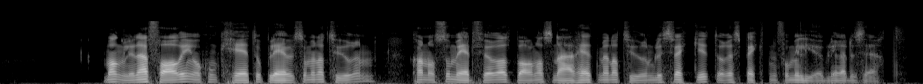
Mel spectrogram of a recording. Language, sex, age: Norwegian, male, 23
